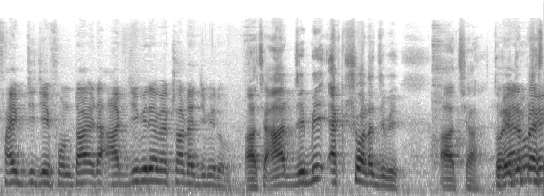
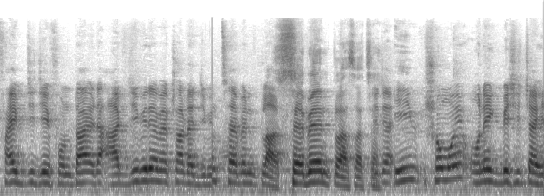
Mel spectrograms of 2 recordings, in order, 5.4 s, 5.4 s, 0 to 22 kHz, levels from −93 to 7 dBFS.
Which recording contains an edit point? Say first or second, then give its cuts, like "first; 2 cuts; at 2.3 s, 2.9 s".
second; 2 cuts; at 2.1 s, 3.9 s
